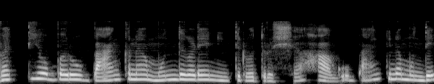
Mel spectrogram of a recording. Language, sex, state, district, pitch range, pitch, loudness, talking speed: Kannada, female, Karnataka, Dharwad, 185-230 Hz, 215 Hz, -16 LUFS, 125 wpm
